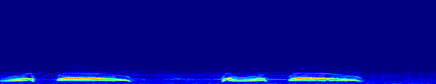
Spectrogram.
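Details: Low, mellow spotted dove cooing played to make a freshly caught male coo persistently. The tail of one phrase, then a full phrase of a wavering two-part note and a long smooth coo.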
